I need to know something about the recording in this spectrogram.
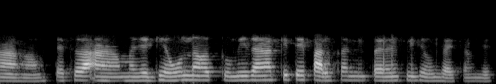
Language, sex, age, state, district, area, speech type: Marathi, female, 30-45, Maharashtra, Ratnagiri, rural, conversation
